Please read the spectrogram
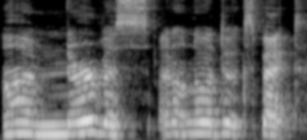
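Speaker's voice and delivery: lightly voiced anxious student; mock nervous child. Child nervous about starting school, mildly worried. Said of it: "That's a little worry spot".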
